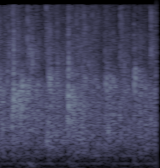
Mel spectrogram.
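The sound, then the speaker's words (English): Steady applause from an audience, a dense wash of many hands clapping continuously at a moderate level with no voices standing out, given for a woman as she goes back to her seat. “Give her a round of applause as she goes back to her seat.”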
